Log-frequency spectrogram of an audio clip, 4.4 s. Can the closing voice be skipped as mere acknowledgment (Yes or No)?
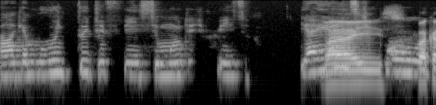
No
